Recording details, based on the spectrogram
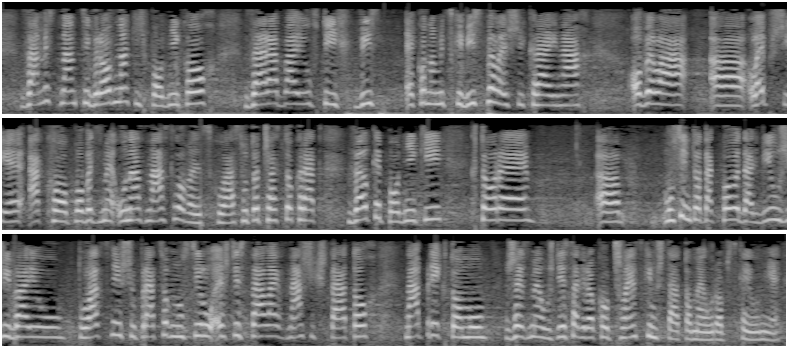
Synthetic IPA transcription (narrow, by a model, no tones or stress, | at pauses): zamɛst̪nant͡sivɾɔʊnakiːxpɔd̪ɲikɔxzaɾaːbajuːft̪iːɣʋiɛkɔnɔmit͡skiʋispɛlɛjʃixkɾajinaːx | ʔɔʋɛla | lɛpʃɪɛʔakʰɔpɔʋɛd͡zmɛʔunaːznaslɔʋɛnskuasuːt̪ɔt͡ʃast̪ɔkɾaːd̪̥ʋɛʎkɛːpɔd̪ɲikikt̪ɔɾɛː | musiːmt̪ɔt̪ak̚pɔʋɛd̪aɟʋiuʒiːʋajuːt̪uːlat͡sɲɛjʃɪupɾat͡sɔʊnuːsiluɛʃcɛst̪aːlɛajvnaʃixʃt̪aːt̪ɔɣnapɾɪɛkt̪ɔmu | ʒɛzmɛuʒɟɛsaɟɾɔkɔʊt͡ʃlɛnskiːmʃt̪aːt̪ɔmɛʊɾɔːpskɛjuːniɛ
